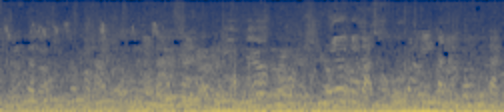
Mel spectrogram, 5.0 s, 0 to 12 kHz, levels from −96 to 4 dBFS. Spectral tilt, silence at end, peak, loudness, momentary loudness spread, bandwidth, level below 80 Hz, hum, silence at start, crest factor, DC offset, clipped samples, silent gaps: -7.5 dB/octave; 0 s; -8 dBFS; -25 LUFS; 5 LU; 7.4 kHz; -22 dBFS; none; 0 s; 12 dB; under 0.1%; under 0.1%; none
